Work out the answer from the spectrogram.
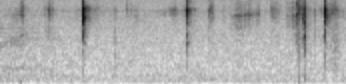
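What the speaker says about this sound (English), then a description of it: "So I'm gonna take my scissors." A few sharp scissor snips cutting string at irregular intervals, close and crisp, over a quiet background with no talking.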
